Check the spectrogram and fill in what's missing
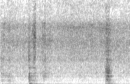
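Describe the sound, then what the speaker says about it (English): A spatula stirs a flour roux in a pan for homemade cream of mushroom soup, giving two brief scraping strokes over a soft, steady sizzle, close and fairly quiet, with no talking. "So I'll mix it with the spatula still."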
